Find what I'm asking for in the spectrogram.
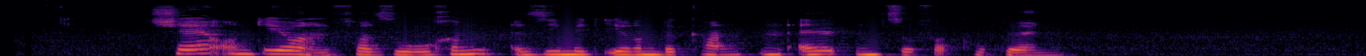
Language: German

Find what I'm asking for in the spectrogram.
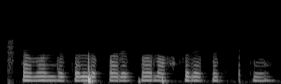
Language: Pashto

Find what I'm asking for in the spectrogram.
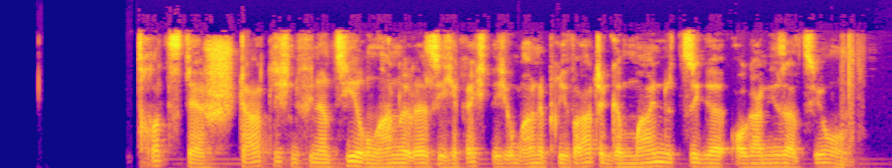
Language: German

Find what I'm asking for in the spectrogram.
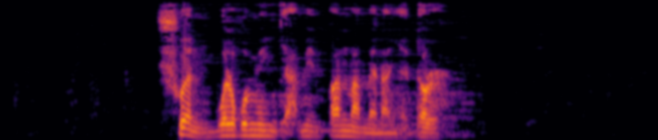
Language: Kwasio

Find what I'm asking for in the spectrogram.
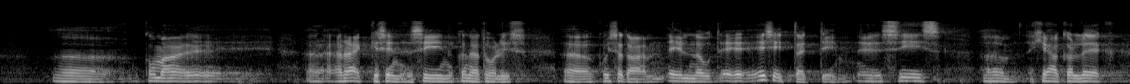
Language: Estonian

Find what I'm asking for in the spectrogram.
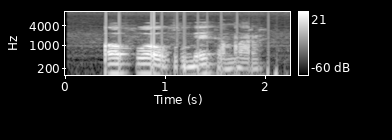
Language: Igbo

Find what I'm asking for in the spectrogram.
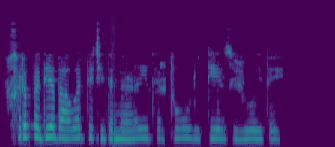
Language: Pashto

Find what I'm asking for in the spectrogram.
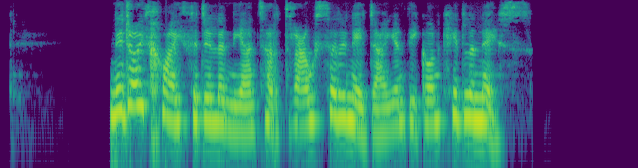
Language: Welsh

